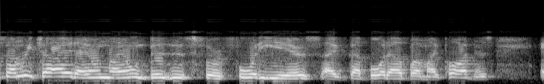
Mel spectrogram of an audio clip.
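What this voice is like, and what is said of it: New York accent. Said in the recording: “my accent ... I got a very distinctive voice. Whenever I call somebody, they say, "Oh, you live in New York, don't you?"”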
